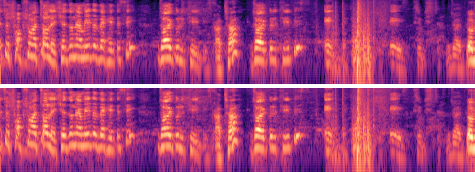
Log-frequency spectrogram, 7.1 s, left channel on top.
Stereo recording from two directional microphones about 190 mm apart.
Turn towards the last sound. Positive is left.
turn(degrees=0)  # may be behind; listen again after turning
